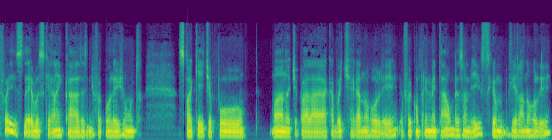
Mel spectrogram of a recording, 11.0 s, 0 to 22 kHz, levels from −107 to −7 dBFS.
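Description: A corrupt frame concealed at 1.75 to 1.78 s, and again at 3.68 to 3.73 s: damaged AAC data was detected and masked, consistent with one and then two lost frames. Periodic clock jitter from 7.06 s to the end: the converter clock wobbles at around 100 Hz, adding sidebands that give the speech a rough, metallic edge.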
